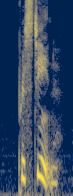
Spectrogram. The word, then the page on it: pristine: American English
